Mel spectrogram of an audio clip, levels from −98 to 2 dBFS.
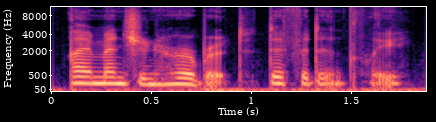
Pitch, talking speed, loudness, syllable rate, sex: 200 Hz, 130 wpm, -17 LUFS, 6.4 syllables/s, female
